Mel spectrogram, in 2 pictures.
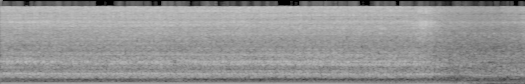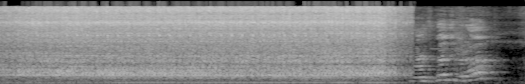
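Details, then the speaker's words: Honda Accord after a new timing belt install, brief start before torquing the crank bolt: steady, even idle hum for about nine seconds with no ticking or slapping, then a clean shutdown; normal idle. "Yeah, it sounds good. I told you. I told you."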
